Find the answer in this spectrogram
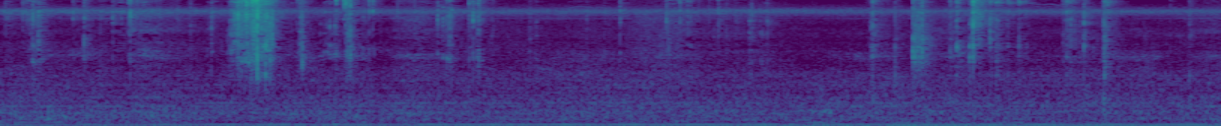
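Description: Faint small metal clicks and rattles from a spring toggle bolt being handled in the fingers, its folding wings and screw knocking together, with one brief louder scrape just under two seconds in.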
